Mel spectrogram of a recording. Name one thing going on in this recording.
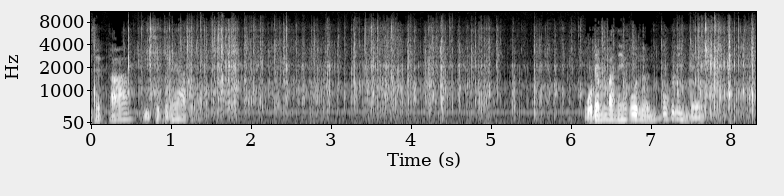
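A plastic snack bag crinkles and rustles in a man's hands.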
